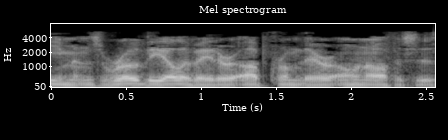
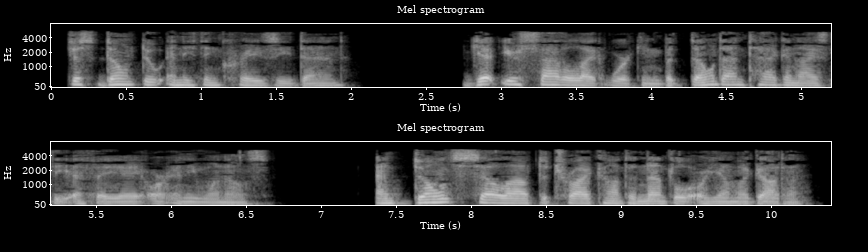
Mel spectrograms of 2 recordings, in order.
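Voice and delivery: higher woman's voice, cautioning; Jane, cautioning; 5 semitones higher than usual. A narrator's reading. Jane warns Dan before parting, higher cautioning voice. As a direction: voice the woman higher as she urges restraint. Narrator voices Jane's dialogue.

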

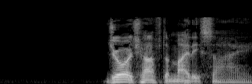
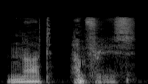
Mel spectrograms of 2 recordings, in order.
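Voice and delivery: higher, slow, softer grim refusal; growled; 9 semitones higher, 5 dB quieter, slower than usual. A narrator's reading. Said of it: "Fuchs growled".

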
